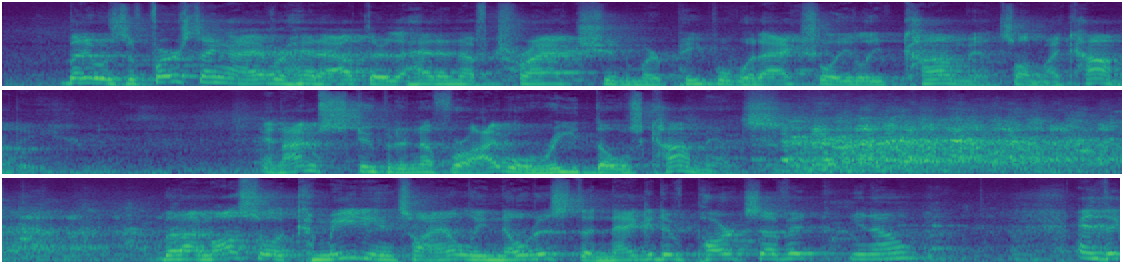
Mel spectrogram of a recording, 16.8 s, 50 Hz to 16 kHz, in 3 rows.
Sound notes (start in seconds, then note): 9.4 audience laughing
